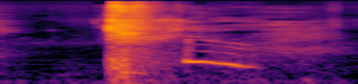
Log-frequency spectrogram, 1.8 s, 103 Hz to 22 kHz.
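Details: Looped sneezing fit (part 3): one sharp, hissing sneeze burst followed by a short voiced trailing 'choo'; a sneeze.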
